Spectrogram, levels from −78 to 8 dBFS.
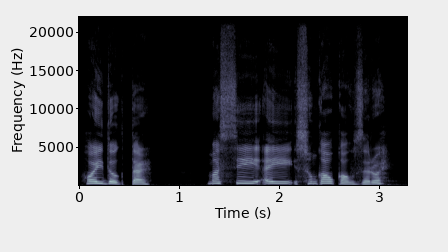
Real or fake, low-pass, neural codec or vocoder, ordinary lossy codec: real; none; none; none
